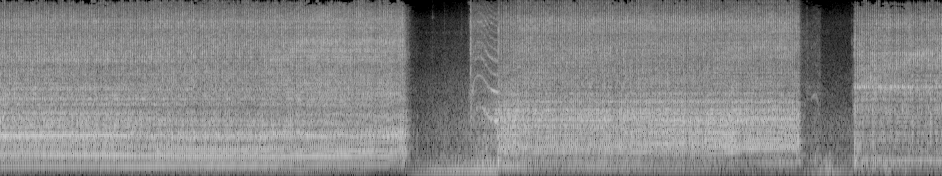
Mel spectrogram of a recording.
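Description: Cordless drill driving screws into wood in three long runs, with short pauses about four and eight seconds in.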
